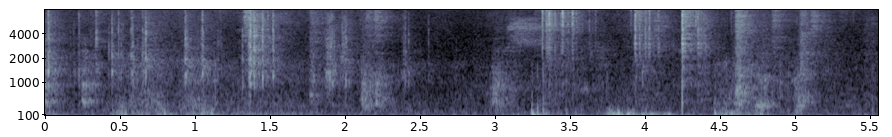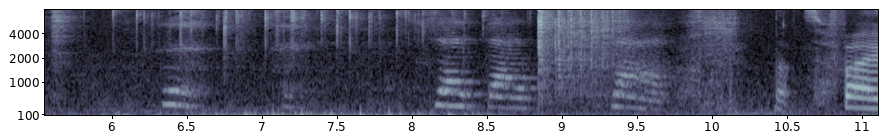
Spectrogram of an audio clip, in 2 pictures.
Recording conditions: sounds in the background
